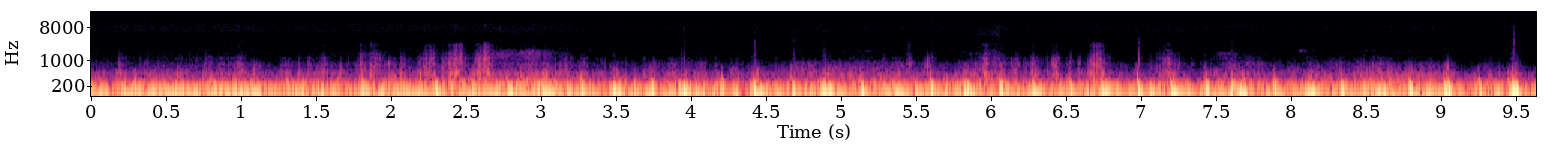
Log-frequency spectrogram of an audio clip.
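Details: A woman's heartbeat recorded after a 30-second plank, through recovery and a breath hold: fast, muffled low thumps at roughly 130 a minute with some rustle; normal heart sounds at a fast rate.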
